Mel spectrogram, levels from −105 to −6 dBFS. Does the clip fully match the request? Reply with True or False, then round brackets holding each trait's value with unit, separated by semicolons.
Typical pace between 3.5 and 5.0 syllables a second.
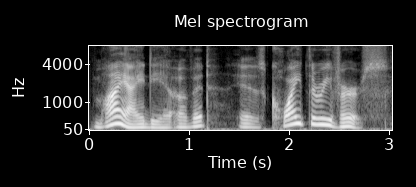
True (4.6 syllables/s)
